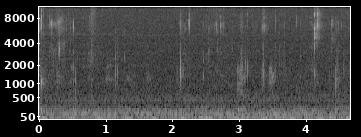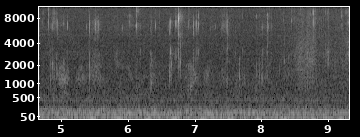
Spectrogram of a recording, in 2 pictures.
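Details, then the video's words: Dog eating grilled pork, close up indoors: continuous moist chewing, scattered sharp clicks of biting and soft lip smacks over a heavy low rumble, with no voices. "Piggy Dog Eating Grill Pork (No Talking) ASMR 먹방 EATING SOUNDS"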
